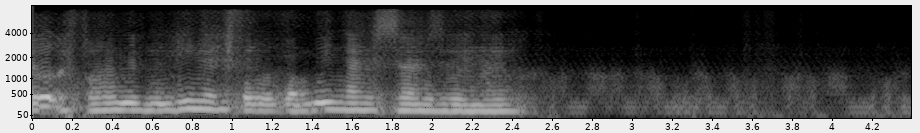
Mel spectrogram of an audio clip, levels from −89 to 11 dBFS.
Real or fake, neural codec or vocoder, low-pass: fake; codec, 16 kHz, 0.5 kbps, FreqCodec, smaller model; 7.2 kHz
